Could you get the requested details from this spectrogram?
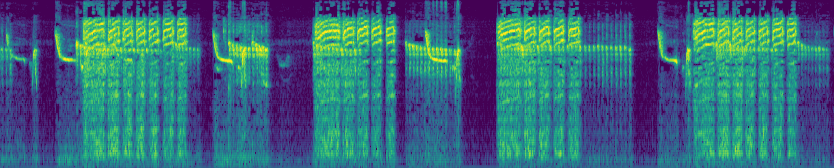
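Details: Calls of a female prinia meant to bring in males as a lure: sharp upslurred notes lead into dense, rapid, high pulsing trills, repeated about every two seconds with flat buzzy tails.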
